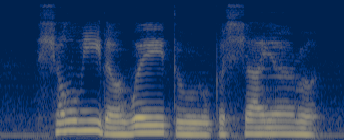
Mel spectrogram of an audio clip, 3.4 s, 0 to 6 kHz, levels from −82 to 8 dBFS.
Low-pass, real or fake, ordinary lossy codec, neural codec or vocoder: 5.4 kHz; fake; none; autoencoder, 48 kHz, 32 numbers a frame, DAC-VAE, trained on Japanese speech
